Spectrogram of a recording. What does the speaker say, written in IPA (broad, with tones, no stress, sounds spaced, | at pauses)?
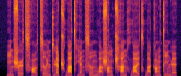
i˥˩ n ʂ ɻ̩˥ t͡sʰ ɑ̰˨˩ ʊ̯ t͡s ɹ̩˧˥ y˧ n t̪ ɥ ɛ˥˩ ʈ͡ʂʰ w ä˥ t̪ʰ j ɛ̰˨˩ n s ɹ̩˥ n̪ w ä̰˨˩ ʂ ɑ˥˩ ŋ ʈ͡ʂʰ a˥ n x w a˧˥ ɪ̯ t̪ʰ w ä̰˨˩ k ɑ˥ ŋ t̪ i˥˩ n̪ ɥ ɛ˩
